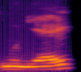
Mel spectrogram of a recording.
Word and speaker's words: Mounier: The French pronunciation of his last name is Mounier, so it's just an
